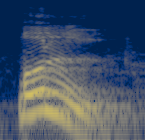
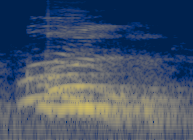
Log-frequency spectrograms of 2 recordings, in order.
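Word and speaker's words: قُلْ: আমার সাথে বলুন কুল কুল কুল কুল এখানে খেয়াল করুন অনেকে আমরা কুল বলি। এখানে কাফ লাম পেশ কুল এই কুল না। এখানে হচ্ছে কফ লাম পেশ কুল। এখানে যারা কুলহু আল্লাহ বলি এটা ভুল হয়।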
